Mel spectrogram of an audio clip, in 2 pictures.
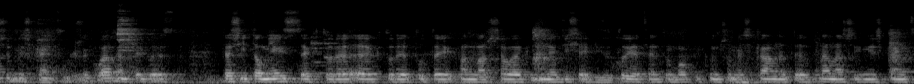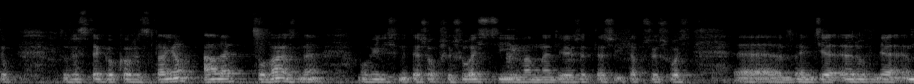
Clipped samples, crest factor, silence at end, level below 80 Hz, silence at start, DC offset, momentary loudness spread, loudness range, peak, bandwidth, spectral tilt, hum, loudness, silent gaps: under 0.1%; 16 dB; 0 s; -56 dBFS; 0 s; under 0.1%; 8 LU; 4 LU; -14 dBFS; 13.5 kHz; -7 dB/octave; none; -31 LUFS; none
